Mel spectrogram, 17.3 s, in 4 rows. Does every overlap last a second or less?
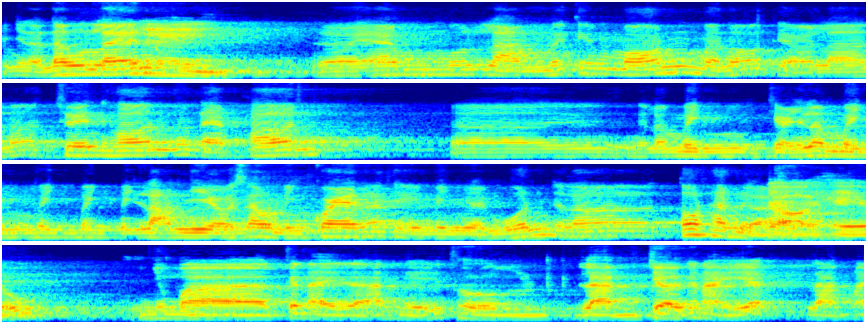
Yes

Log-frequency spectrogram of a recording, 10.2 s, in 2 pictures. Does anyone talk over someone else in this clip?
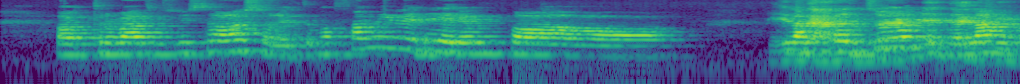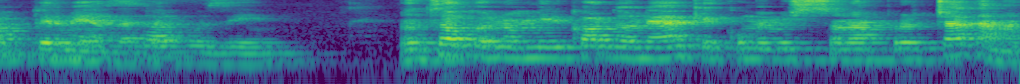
Yes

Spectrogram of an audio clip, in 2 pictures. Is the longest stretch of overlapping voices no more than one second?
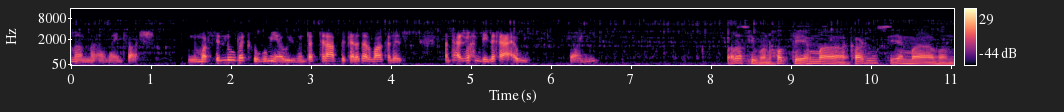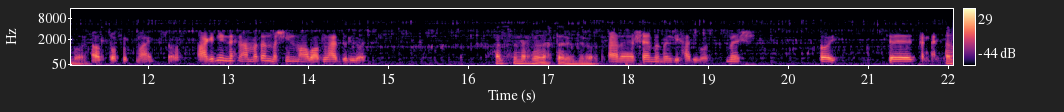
Yes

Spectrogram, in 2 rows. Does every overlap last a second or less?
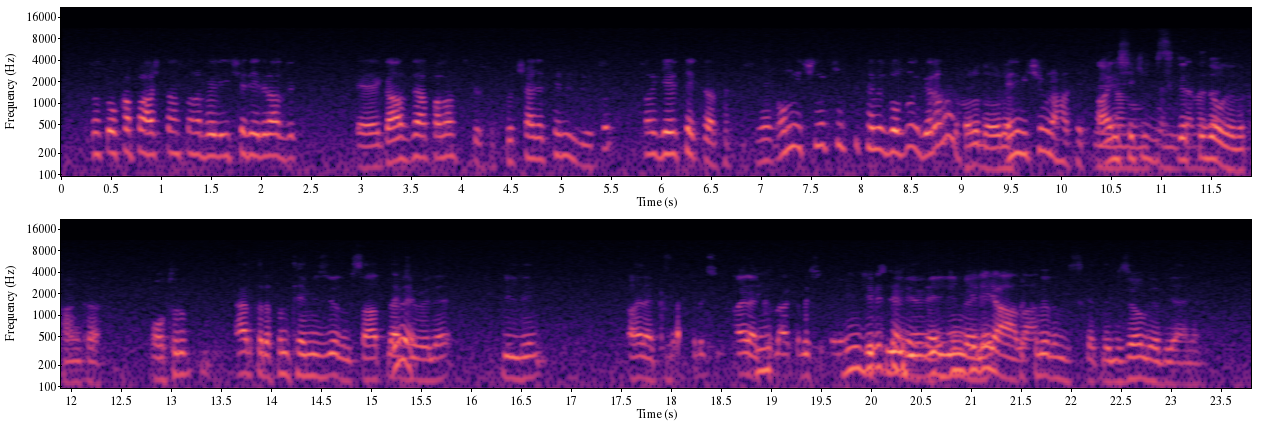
No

